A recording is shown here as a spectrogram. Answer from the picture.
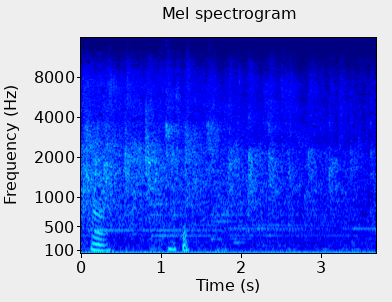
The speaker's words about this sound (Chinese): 好，感谢主吼，那我们就请回座吼，好，我们拍手来欢迎他们吼。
